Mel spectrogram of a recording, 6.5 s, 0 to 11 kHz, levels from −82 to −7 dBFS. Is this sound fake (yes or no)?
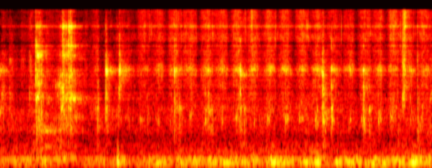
yes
